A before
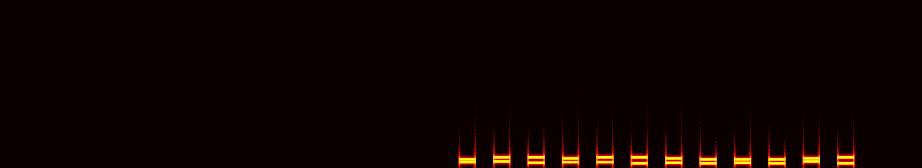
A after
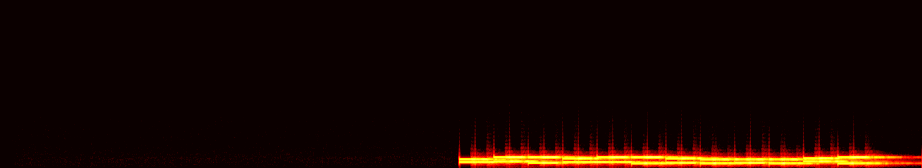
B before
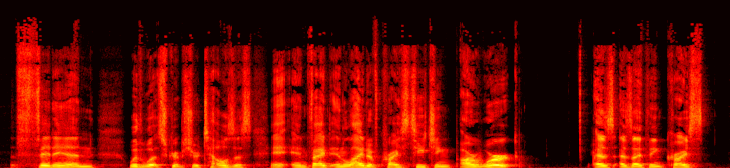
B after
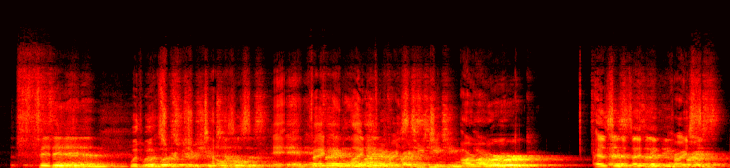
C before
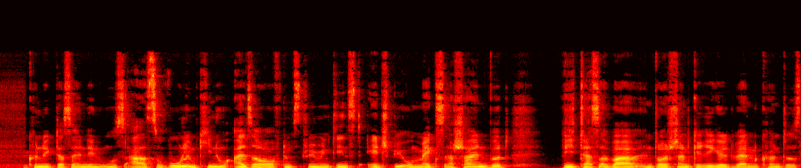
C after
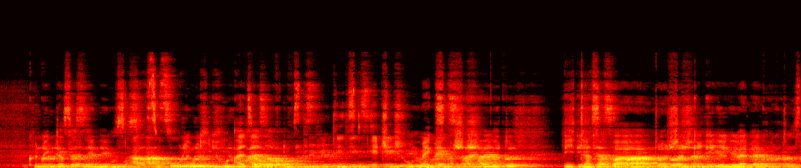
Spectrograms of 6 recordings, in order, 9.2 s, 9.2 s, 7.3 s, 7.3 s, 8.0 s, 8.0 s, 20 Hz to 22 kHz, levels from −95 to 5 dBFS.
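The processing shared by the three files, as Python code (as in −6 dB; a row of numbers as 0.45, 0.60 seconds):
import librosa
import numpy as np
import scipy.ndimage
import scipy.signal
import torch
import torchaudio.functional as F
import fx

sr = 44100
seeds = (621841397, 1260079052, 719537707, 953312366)

y = fx.bandpass_edges(x, sr, low_hz=260.0, high_hz=7900.0)
y = fx.rev_plate(y, sr, seeds[0], rt60_s=0.88, hf_ratio=0.25, predelay_ms=110, drr_db=-3.0)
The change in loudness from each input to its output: +6.0, +5.0, +3.0 LU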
